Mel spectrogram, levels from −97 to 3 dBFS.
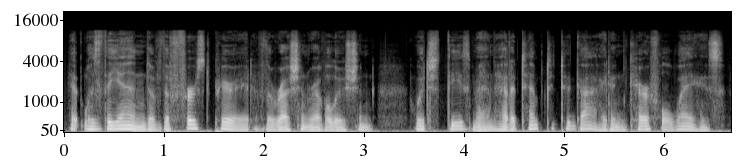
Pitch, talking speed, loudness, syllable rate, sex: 95 Hz, 200 wpm, -18 LUFS, 5.5 syllables/s, male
